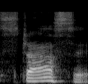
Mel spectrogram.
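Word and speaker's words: Straße: for example S সেট কে আমরা কিভাবে বলবো স্ট্রাসে তো এটা হচ্ছে ডাবল এস যেভাবে থাকে ছয় এর মত উচ্চারণ হবে আমরা কিভাবে বলবো স্ট্রাসে স্ট্রাসে মানে কি রাস্তা আমরা যে রাস্তায় যে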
